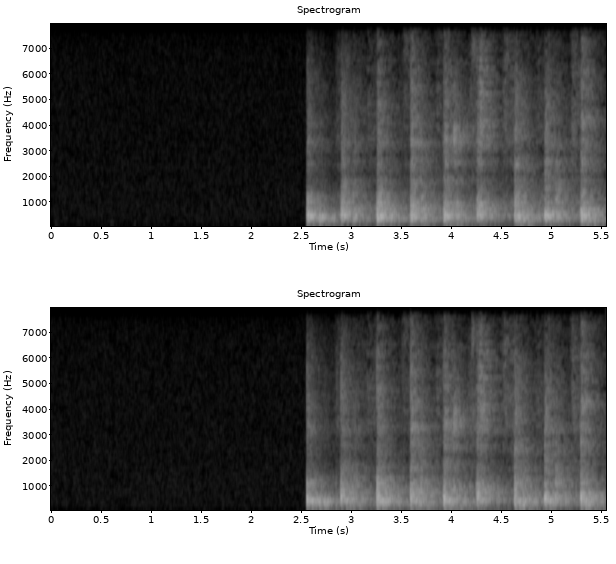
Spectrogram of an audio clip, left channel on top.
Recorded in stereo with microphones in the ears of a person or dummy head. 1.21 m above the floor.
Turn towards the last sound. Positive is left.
turn(degrees=-40)  # may be behind; listen again after turning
